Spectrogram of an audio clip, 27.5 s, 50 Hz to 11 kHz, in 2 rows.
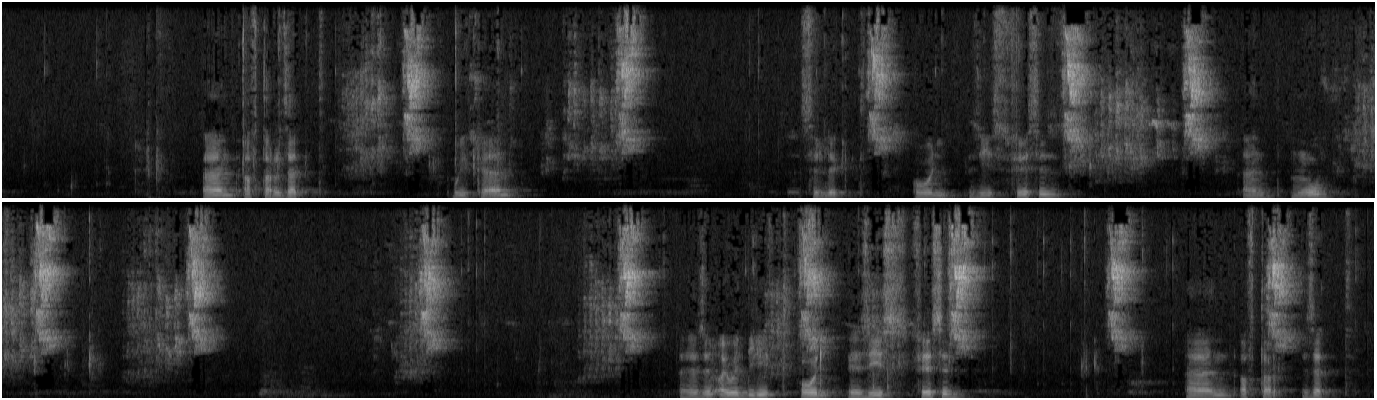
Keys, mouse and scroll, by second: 0.3 middle click, 1.4 KP_1, 1.8 Tab, 2.0 scroll up 2, 2.4 shift+z, 2.8 scroll up 2, 3.2 shift+middle click, 4.6 shift+z, 5.1 middle click, 7.4 click, 8.0 click, 8.4 shift+click, 9.2 click, 9.6 shift+click, 10.5 g, 14.2 ctrl+r, 18.4 click, 20.2 click, 21.0 click, 21.6 click, 22.2-22.8 shift+click, 22.8 shift+click, 23.4 click, 24.0 shift+click, 24.2 shift+click, 24.6 x, 27.1 click.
